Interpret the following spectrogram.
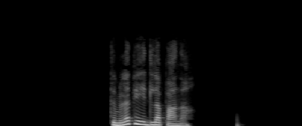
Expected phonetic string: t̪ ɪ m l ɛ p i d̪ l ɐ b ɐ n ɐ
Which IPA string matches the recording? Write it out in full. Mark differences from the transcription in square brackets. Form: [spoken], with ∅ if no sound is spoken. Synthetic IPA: t̪ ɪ m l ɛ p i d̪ l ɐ [p] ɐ n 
